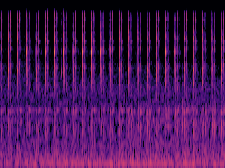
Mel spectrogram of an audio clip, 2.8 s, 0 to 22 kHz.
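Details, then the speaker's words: 2004 Mazda RX-8 manual with starter relay problem: plugging in ABS makes the EGI relay click rapidly, about eight a second, with nothing else running; suspected short in ABS system tied to lights and EGI system. "it is clicking the relay here which is actually the egi relay so there's a short somewhere in that ABS system that ties into the lights and the EDI system"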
